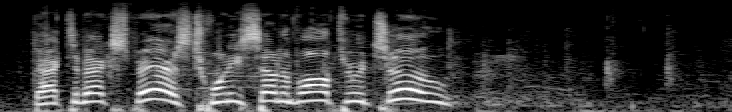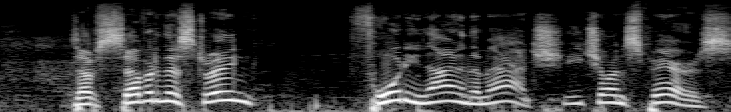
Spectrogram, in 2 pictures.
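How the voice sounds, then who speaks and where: An extremely high-pitched man speaks with long, frequent pauses. Noticeable background noise runs underneath. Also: ordinary pitch variation, moderate pace. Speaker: play-by-play commentator. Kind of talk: live commentary.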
